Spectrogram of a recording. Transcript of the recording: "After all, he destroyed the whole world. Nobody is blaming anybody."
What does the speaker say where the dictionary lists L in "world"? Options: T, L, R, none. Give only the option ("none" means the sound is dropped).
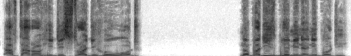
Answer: none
